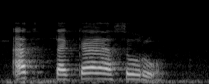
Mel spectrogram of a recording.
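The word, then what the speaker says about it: التكاثر: Lagi, at-takasuru. Lamnya tidak terbaca karena langsung masuk ke huruf samsiahnya, yaitu huruf ta.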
